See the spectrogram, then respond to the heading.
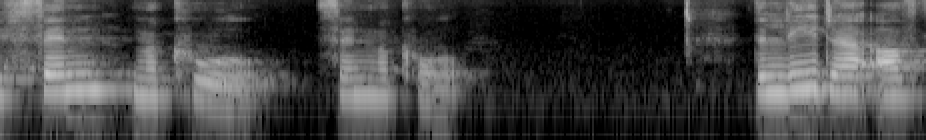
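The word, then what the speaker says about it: Fionn mac Cumhaill: is like a legend Finn mul and you can say Finn mul Finn mul the leader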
